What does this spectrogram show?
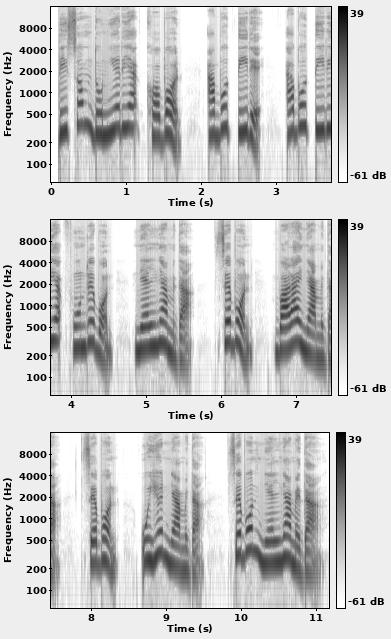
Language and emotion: Santali, neutral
